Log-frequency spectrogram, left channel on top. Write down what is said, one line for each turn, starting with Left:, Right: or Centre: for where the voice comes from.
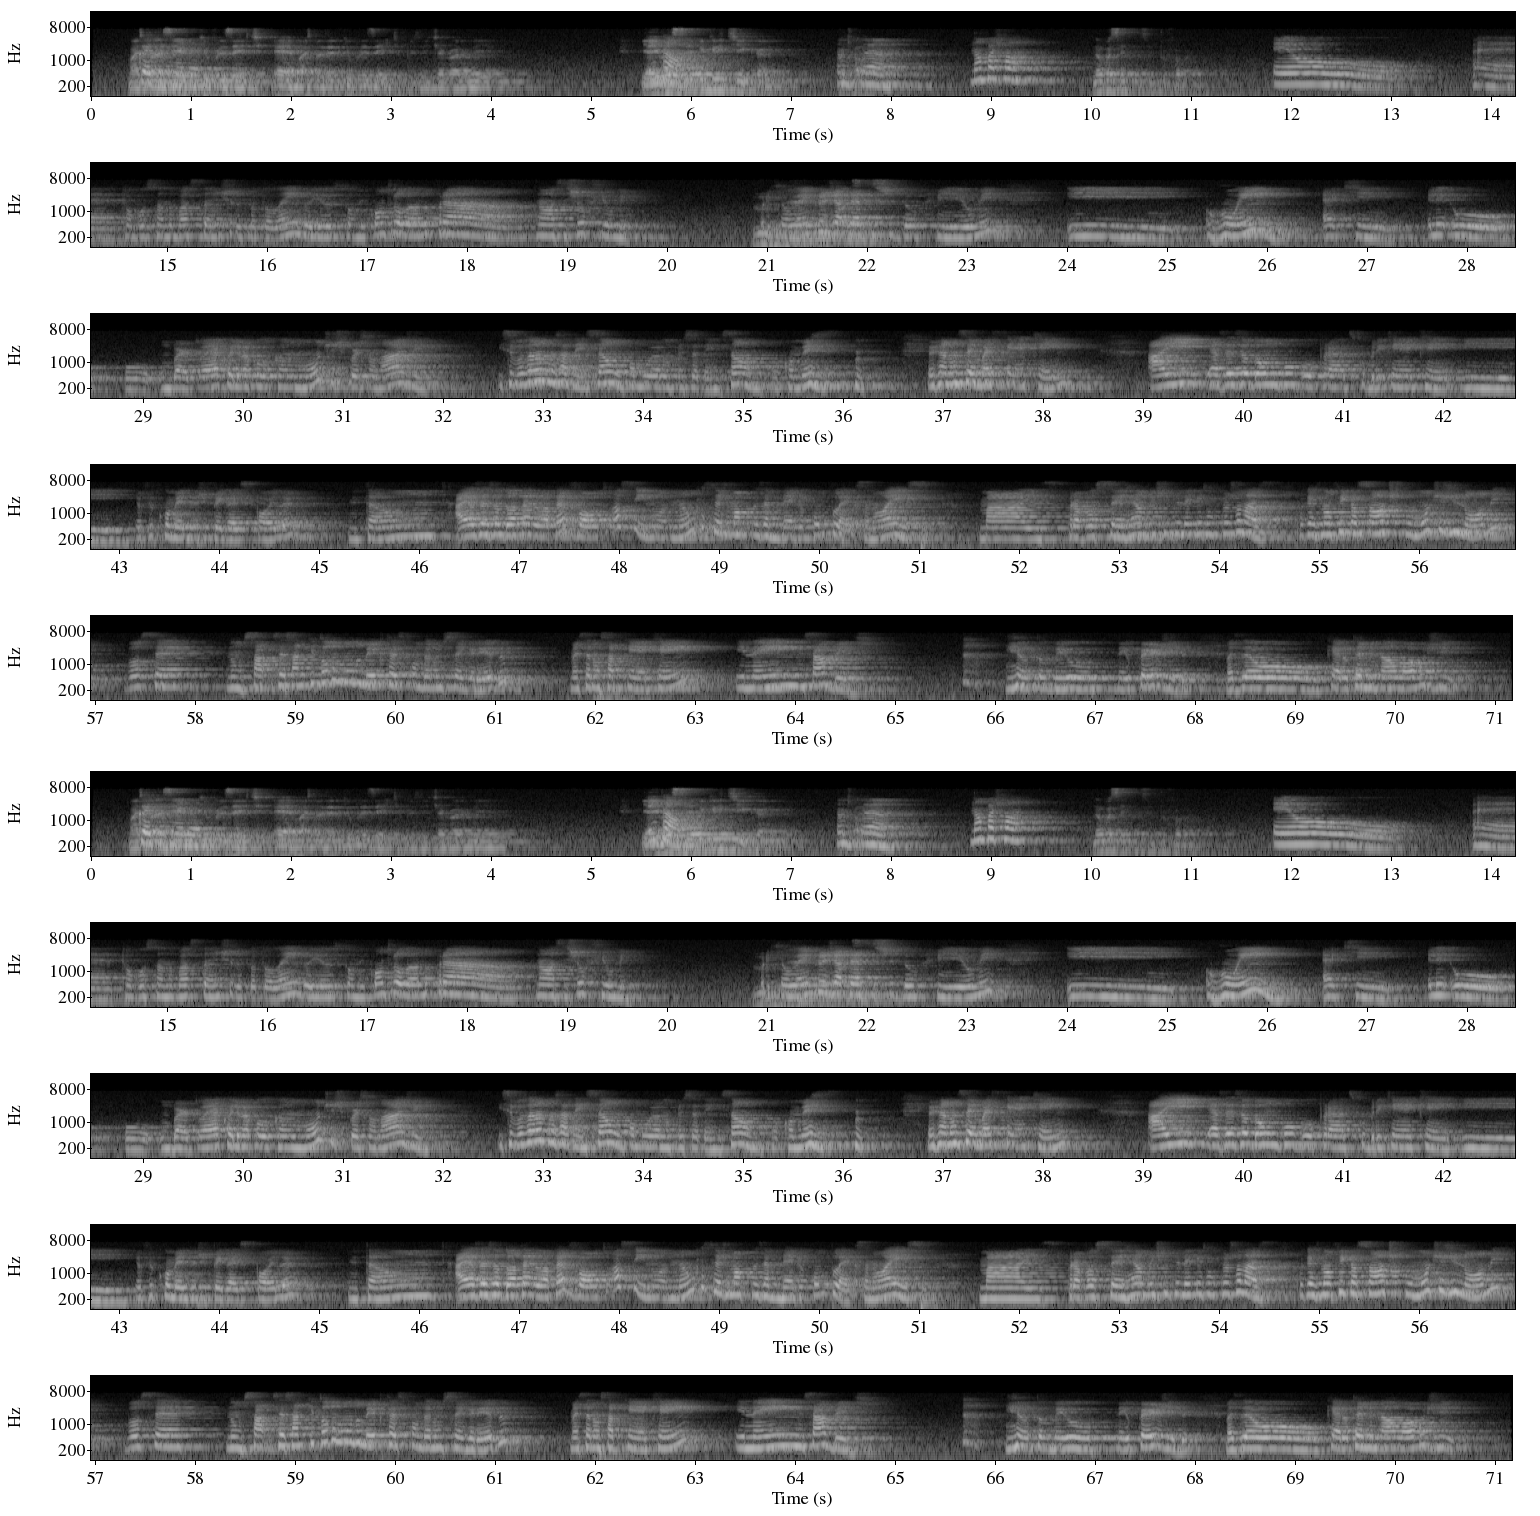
Left: mais
Right: Coisas
Left: prazer
Right: melhores.
Left: do que o presente. É, mais prazer do que o presente. O presente agora é meio. E
Right: Então,
Left: aí você
Right: eu
Left: me critica. Pode
Right: ah,
Left: falar.
Right: ah. não pode falar.
Left: Não, você, você, por favor.
Right: Eu É, tô gostando bastante do que eu tô lendo e eu estou me controlando pra não assistir o filme.
Left: Hum,
Right: Porque eu
Left: é,
Right: lembro
Left: não
Right: de
Left: faz
Right: já ter assistido
Left: isso.
Right: o filme e o ruim é que ele, o, o Humberto Eco ele vai colocando um monte de personagem e se você não prestar atenção, como eu não prestei atenção no começo, <laughs> eu já não sei mais quem é quem. Aí, às vezes eu dou um Google pra descobrir quem é quem e eu fico com medo de pegar spoiler. Então, aí às vezes eu dou até, eu até volto. Assim, não, não que seja uma coisa mega complexa, não é isso. Mas pra você realmente entender quem são os personagens, porque senão fica só tipo um monte de nome, você não sabe, você sabe que todo mundo meio que tá escondendo um segredo, mas você não
Left: <laughs>
Right: sabe quem é quem e nem sabe. <laughs> Eu tô meio, meio perdida. Mas eu quero terminar logo de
